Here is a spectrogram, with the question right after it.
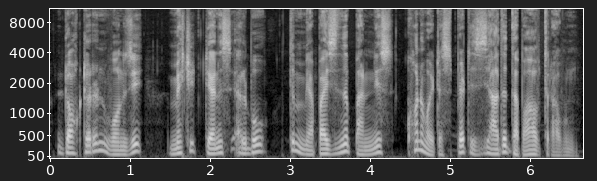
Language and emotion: Kashmiri, sad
